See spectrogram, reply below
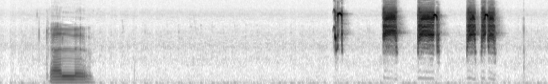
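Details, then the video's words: Harsh rasping call of a black francolin: one short scratchy note, then three louder grating notes in quick succession, preceded by a lone humming tonal sound and then a pause. "کالا تیتر کی مکس آوازیں"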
